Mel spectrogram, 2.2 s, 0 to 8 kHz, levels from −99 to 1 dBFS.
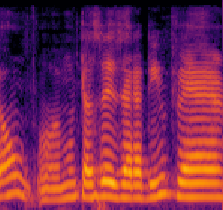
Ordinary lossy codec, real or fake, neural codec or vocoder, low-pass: MP3, 64 kbps; fake; codec, 44.1 kHz, 3.4 kbps, Pupu-Codec; 7.2 kHz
